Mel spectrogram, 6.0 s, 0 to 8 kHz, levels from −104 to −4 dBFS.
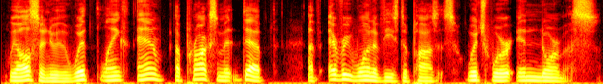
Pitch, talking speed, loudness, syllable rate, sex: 135 Hz, 180 wpm, -17 LUFS, 6.2 syllables/s, male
